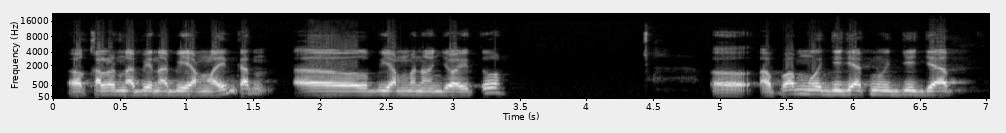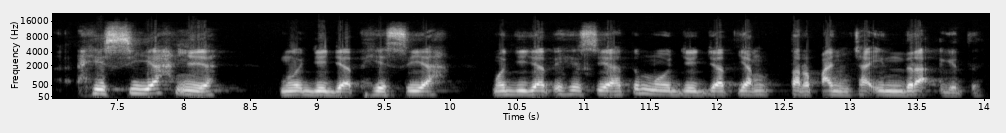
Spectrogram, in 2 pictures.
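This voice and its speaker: A man's voice: mid-range voice, a little mellow. A male preacher teaching an evening religious study in a conversational way, with frequent hesitant fillers.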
